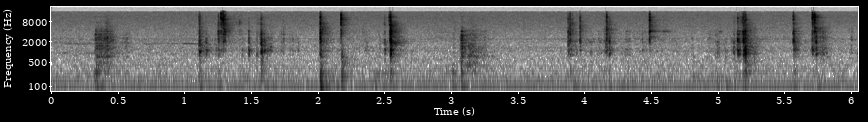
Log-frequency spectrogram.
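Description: A full-size mechanical keyboard fully fitted with dye-sub PBT plastic keycaps is typed on rapidly with the fingertips of both gloved hands. About sixteen short, sharp tapping clicks land at an irregular pace, each dying away almost at once, over a steady low hum.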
